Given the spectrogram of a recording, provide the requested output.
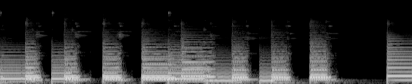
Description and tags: Rhodes loop 02 - 116
Rhodes MKII recorded at MusikZentrum Hannover
written and played by Philip Robinson Crusius
loop - 116 bpm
